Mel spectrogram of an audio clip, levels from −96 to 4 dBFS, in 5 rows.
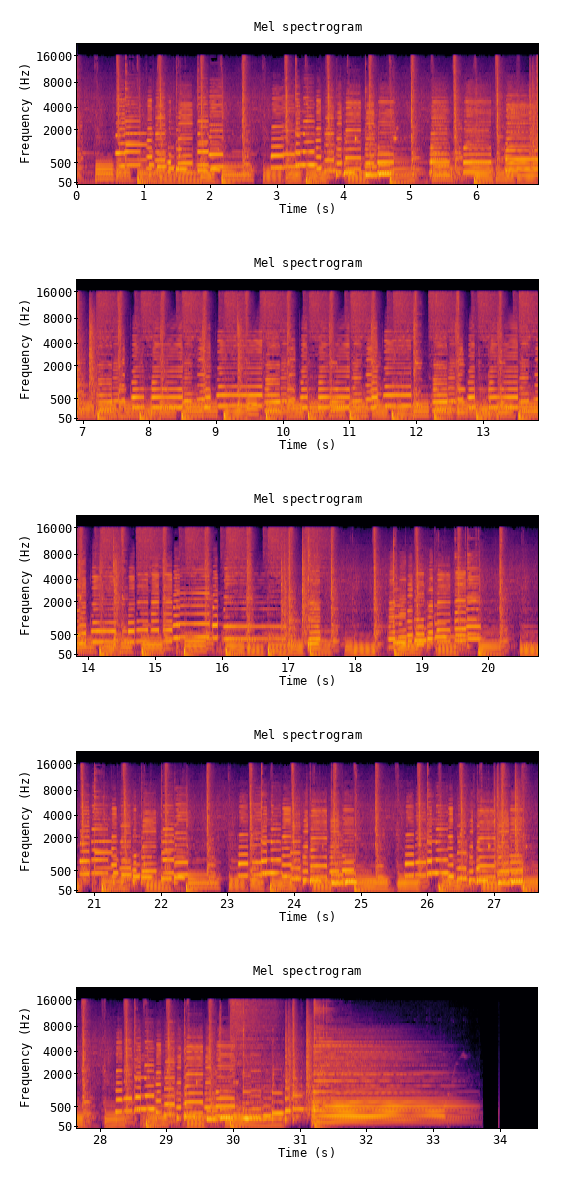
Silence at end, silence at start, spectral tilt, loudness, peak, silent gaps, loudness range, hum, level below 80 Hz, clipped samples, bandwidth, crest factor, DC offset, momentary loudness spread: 0.9 s; 0 s; -4 dB/octave; -20 LUFS; -2 dBFS; none; 2 LU; none; -36 dBFS; under 0.1%; 16.5 kHz; 18 dB; under 0.1%; 7 LU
